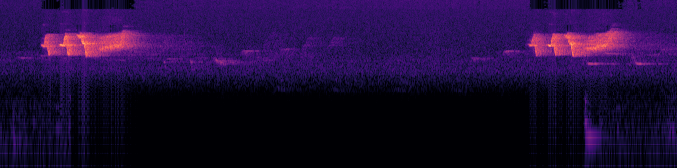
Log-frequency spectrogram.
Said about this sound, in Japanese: 仙台虫食いは最後に濁った伸ばす声を加えることが特徴です。またよく似ていて数の多いメボソ虫食いとは住んでいる高さが違うことで区別できます。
